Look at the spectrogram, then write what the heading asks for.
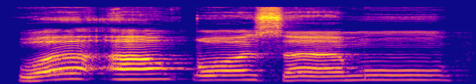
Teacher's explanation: Wa aqsamu aq qof. Qof itu hurufnya qalqalah. Karena di sini qofnya sukun, berarti sudah memenuhi syarat untuk disebut dengan qalqalah. Begitu harus dipantulkan cara bacanya.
